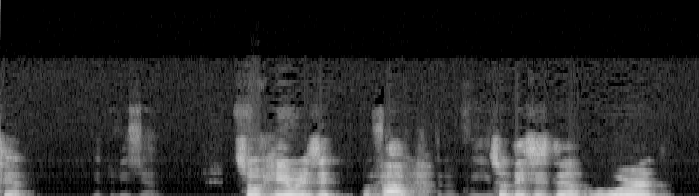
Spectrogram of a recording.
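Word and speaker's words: וָו: So it's V as in vogue. So it's really V. How to read vogue? So the word, the shape Vav is really pronounced V, like vogue. That is it, pronunciation. So here in this side, it's pronunciation. This is pronunciation. So according to the old Hebrew word today, those who, the owner of the word, I mean, so it's a V. So don't change it into W.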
